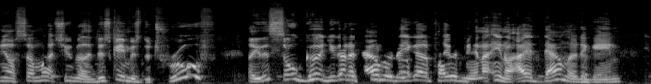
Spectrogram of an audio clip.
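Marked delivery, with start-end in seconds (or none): 1.0-4.7 mock gushing, hyped-up, pitched-up excited voice. Retelling how a friend hyped up a game: imitating Sean hyping a game. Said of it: "he would hype 'em up so".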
